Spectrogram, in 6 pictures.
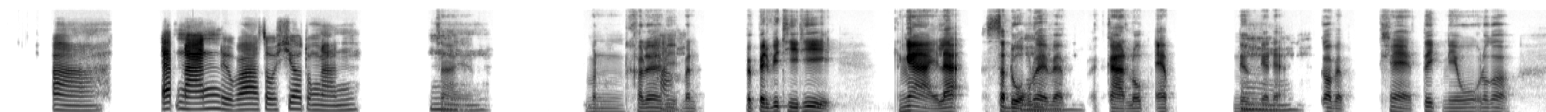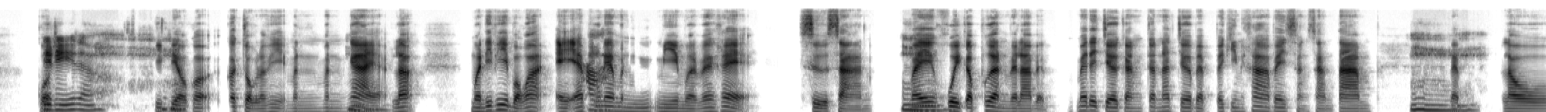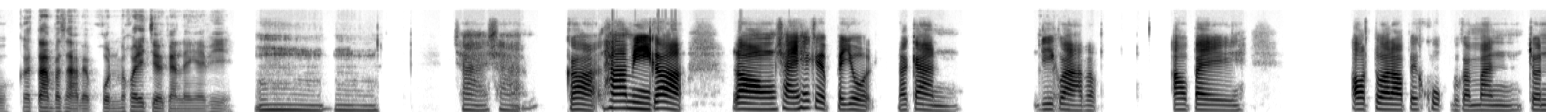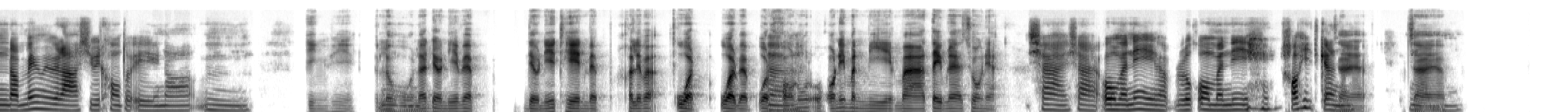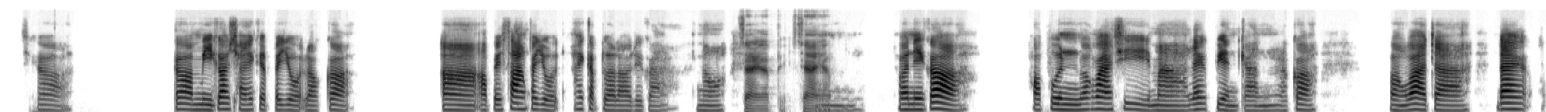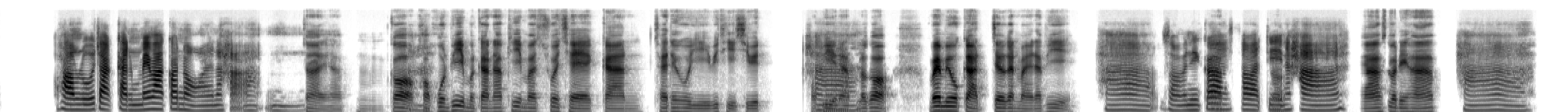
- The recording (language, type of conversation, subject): Thai, unstructured, เทคโนโลยีได้เปลี่ยนแปลงวิถีชีวิตของคุณอย่างไรบ้าง?
- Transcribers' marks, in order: other background noise; chuckle; other noise; tapping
